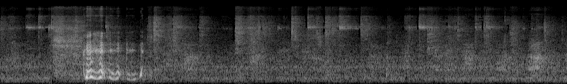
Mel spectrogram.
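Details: Eight-year-old male Alaskan Malamute chasing his tail, giving a brief rising and falling whine of about half a second, followed by quiet rustling and soft background noise.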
